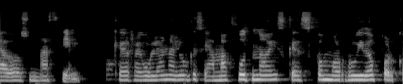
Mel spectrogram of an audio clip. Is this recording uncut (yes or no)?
no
